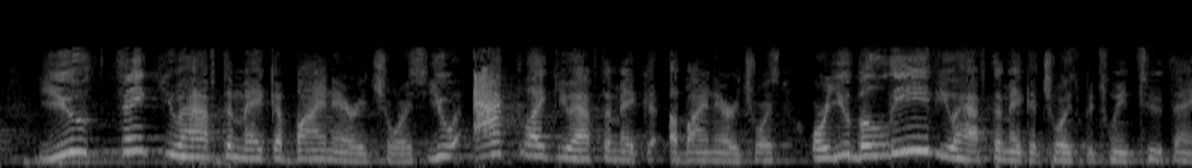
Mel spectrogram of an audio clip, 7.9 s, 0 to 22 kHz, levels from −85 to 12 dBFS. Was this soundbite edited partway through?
no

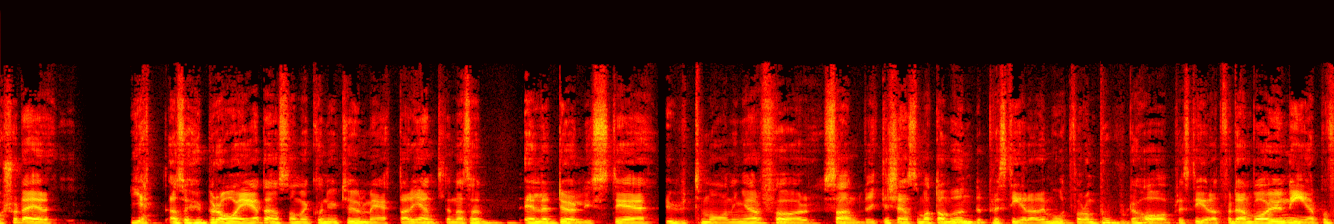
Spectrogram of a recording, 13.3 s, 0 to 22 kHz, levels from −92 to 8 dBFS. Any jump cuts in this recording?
yes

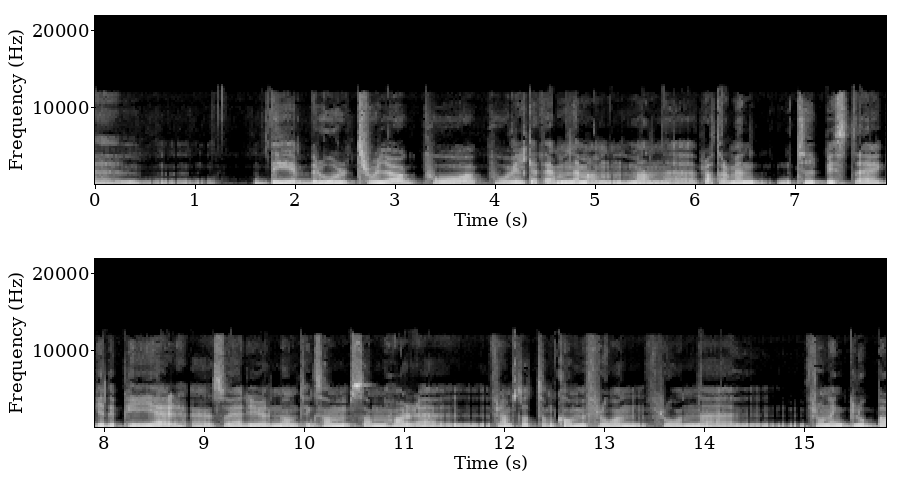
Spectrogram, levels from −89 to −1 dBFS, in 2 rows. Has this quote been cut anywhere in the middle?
no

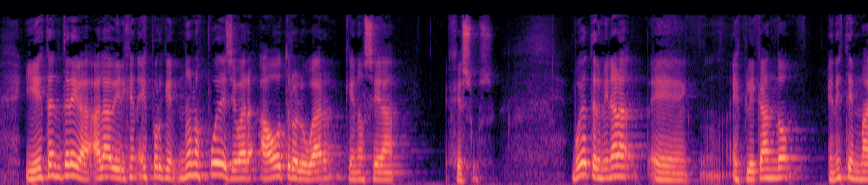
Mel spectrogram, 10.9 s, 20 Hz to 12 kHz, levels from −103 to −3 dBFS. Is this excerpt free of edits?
yes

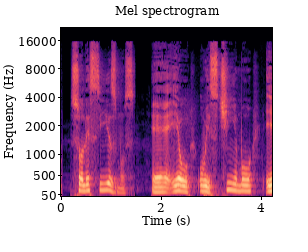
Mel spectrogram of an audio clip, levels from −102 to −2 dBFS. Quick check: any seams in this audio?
yes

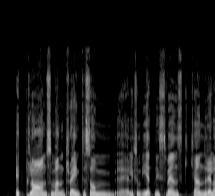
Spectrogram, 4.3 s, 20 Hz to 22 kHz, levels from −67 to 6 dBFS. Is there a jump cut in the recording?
no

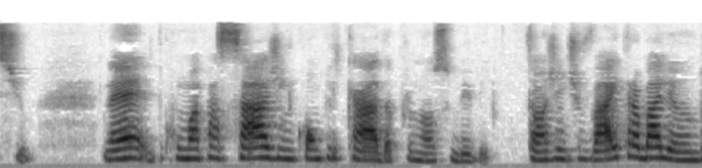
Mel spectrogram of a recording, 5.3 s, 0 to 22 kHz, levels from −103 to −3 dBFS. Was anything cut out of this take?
yes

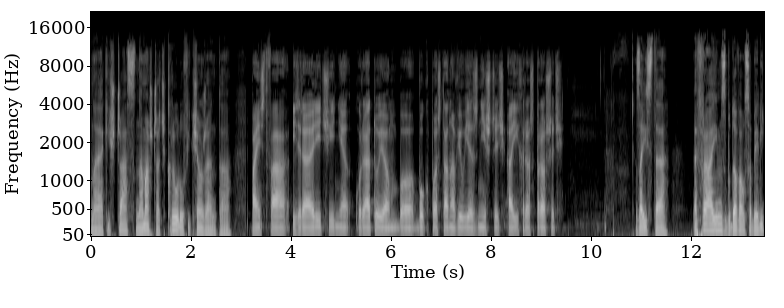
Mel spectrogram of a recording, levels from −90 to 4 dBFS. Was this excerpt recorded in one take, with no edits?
no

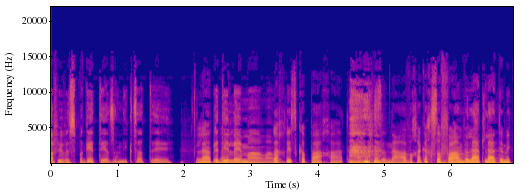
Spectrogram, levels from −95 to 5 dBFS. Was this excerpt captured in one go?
no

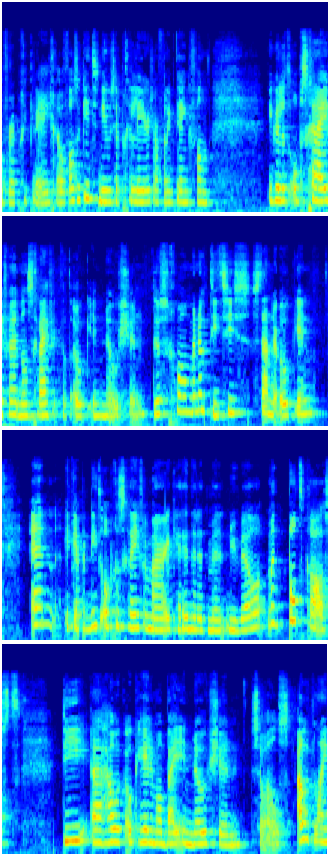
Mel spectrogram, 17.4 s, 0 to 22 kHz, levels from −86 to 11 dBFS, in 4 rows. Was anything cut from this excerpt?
yes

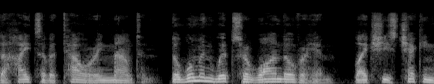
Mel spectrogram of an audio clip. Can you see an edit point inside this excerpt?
yes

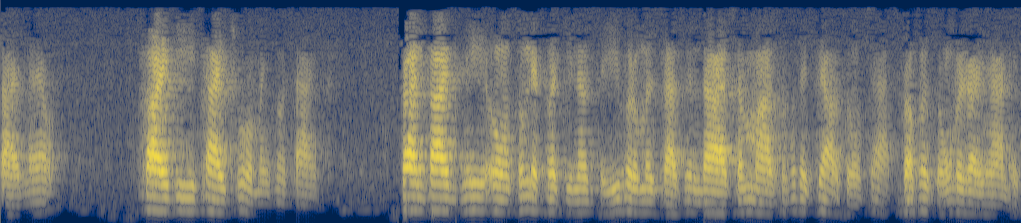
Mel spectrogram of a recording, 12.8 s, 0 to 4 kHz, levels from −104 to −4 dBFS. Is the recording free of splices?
no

